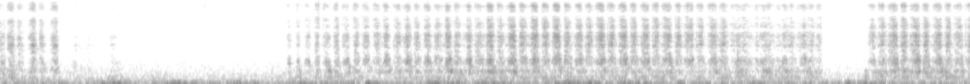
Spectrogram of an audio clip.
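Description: A yellow Sharpie felt tip rubs back and forth on a thin paper coloring page resting on a clipboard, coloring in small shapes. Quick, scratchy strokes make a steady bright hiss over a low rumble, growing denser after a quieter start and briefly dropping out near the end.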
